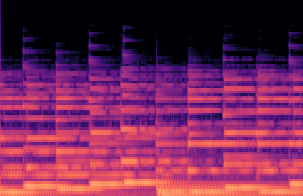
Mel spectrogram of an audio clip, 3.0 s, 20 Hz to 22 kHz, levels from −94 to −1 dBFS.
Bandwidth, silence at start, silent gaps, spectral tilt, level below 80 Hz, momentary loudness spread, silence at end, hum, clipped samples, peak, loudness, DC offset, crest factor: 7.2 kHz; 0 s; none; -7.5 dB/octave; -34 dBFS; 1 LU; 0 s; none; under 0.1%; -10 dBFS; -22 LUFS; under 0.1%; 12 dB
